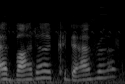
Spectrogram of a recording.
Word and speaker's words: Avada Kedavra: So the DA is silent. No, it's Ava. Oh, the first DA. Yeah, the first DA is. Avada Kedavra. Yeah, it's Yeah, I kind never. of silent. Yeah, that's silent. Because abracadabra is what it's based off of.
